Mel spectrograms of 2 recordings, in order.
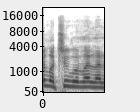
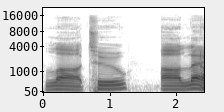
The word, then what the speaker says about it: Lotulelei: So it's Star Latu-a-lay. – Latu-a-lay. – Okay. – Four syllables. Latu-a-lay.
